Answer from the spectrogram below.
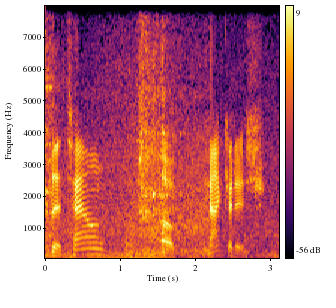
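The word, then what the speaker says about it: Natchitoches: me for a second nakadish that's pronounced nakadish yes indeed yeah well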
